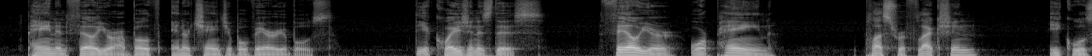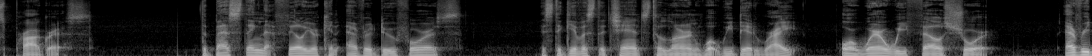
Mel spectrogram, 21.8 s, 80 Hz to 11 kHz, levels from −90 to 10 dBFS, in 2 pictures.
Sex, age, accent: male, 30-49, American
